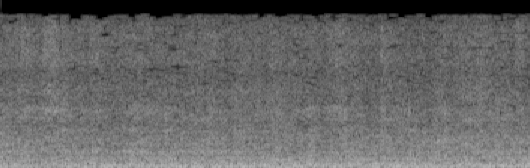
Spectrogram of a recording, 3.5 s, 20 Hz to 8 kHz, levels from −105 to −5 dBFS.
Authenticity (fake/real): fake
